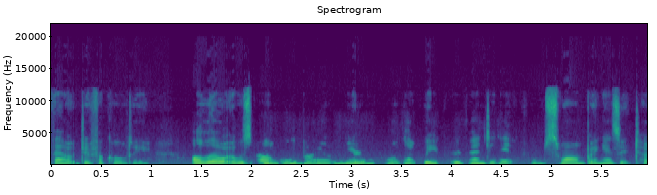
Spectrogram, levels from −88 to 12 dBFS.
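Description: Speech suppressed in double talk at 1.3 to 1.45 s and 1.97 to 3.74 s: the talker's speech dips, by roughly 10 dB and then 15 dB. The likely cause is an echo canceller that could not separate the talker from loudspeaker echo while both sides spoke, and so turned both down.

The other side's voice leaks through at 2.83 to 2.87 s and 3.81 to 3.87 s as brief, faint scraps, roughly 20 to 25 dB below the speech. This is likely echo the canceller left in the microphone signal.

Speech is suppressed in double talk again at 3.91 to 4.24 s, sinking by up to roughly 20 dB, and at 4.46 to 4.86 s by roughly 15 dB. This is likely the same overlap clamping down on the talker.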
